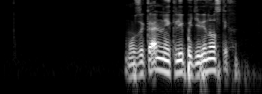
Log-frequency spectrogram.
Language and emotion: Russian, positive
